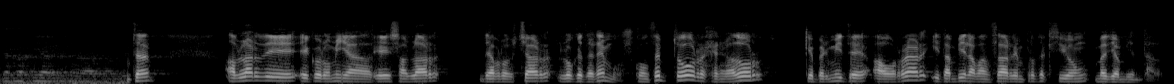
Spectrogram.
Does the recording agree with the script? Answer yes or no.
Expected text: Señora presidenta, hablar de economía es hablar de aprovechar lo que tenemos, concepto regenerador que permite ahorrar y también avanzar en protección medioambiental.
yes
